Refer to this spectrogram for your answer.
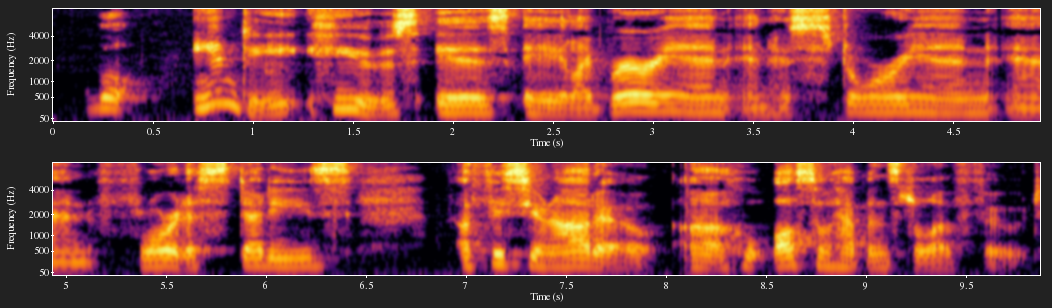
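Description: On a very clean recording with a silent background, a woman with an American accent uses a normal speaking voice, fairly low in pitch, with lively intonation at a fairly slow pace. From Miami, Cuban American family. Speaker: professor. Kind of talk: radio interview.

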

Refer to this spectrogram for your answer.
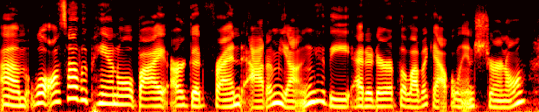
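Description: A woman speaks at a fairly quick pace with hardly any pauses and lively intonation, her pitch fairly low. Noticeable background noise sits behind her. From Texas, South Plains. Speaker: news reporter. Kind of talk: radio interview. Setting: studio.

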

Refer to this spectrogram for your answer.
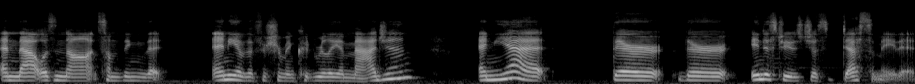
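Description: With an American accent, a woman talks at a moderate pace and medium pitch. The background is quiet. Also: ordinary pitch variation. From coastal Maine, US. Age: 50s. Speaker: novelist. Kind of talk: interview. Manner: halting, many fillers.

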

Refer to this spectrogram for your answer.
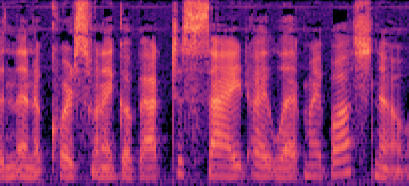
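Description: Speaking at a moderate pace, a woman with a fairly low pitch and vocal fry is heard on a very clean recording against a silent background. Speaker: meal delivery volunteer. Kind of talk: radio interview.

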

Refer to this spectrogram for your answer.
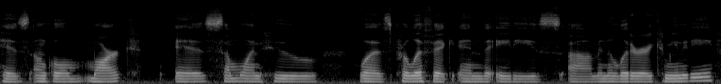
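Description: The speaker has a Southern Californian accent and a dark, mellow tone. Delivery is fairly slow with monotone, flat intonation. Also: woman, very deep, low pitch for a woman. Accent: Southern California American. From South Central Los Angeles. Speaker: interview guest. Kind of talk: interview.

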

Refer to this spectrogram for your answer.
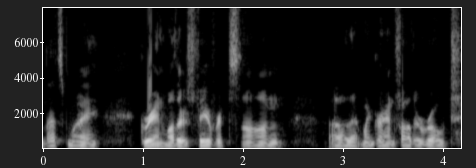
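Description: A man with an American accent speaks at a moderate pace in a very deep, low voice with monotone, flat intonation. The sound is dry and close with no echo, and the background is quiet. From Rockford, Illinois (US Midwest). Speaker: musician, bandleader and singer. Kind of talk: casual interview. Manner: hesitant, many filler words.

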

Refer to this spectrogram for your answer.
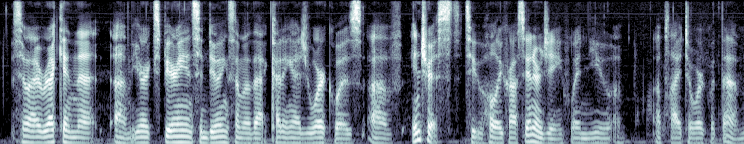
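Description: Here is a man with an ordinary speaking voice and a fairly low pitch. He talks at a moderate pace with ordinary pitch variation. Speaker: college assistant dean and podcast co-host. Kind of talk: interview.

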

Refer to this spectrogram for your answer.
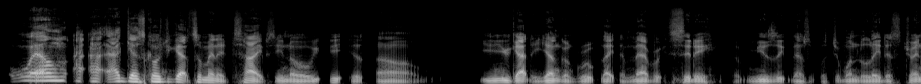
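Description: The sound is dry and close, with no echo. The voice moves at a moderate pace with vocal fry. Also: man. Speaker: gospel radio host. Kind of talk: radio interview.

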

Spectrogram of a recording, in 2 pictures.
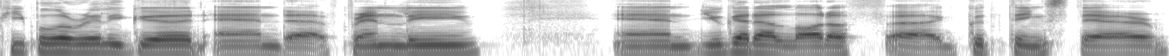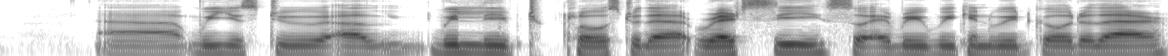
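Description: Speaking at a fairly slow pace, a man keeps a medium pitch. His intonation is monotone and flat. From Bangladesh (Dhaka), early childhood in Saudi Arabia. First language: Bengali. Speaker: graduate student. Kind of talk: interview. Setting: recording booth. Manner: halting, with many fillers.

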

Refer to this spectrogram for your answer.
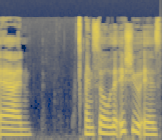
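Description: In an American accent, a woman speaks at a fairly low pitch with a dark, mellow tone and fairly even intonation. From US mainland. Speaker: pharmaceutical marketplace startup founder. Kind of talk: radio interview.

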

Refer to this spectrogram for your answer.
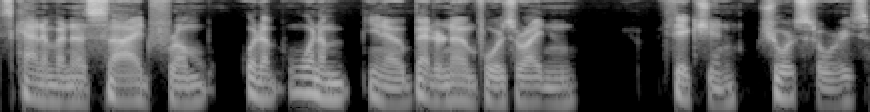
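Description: Speaking at a moderate pace with vocal fry, a man is recorded very cleanly against a silent background, with a dry, close sound and no echo. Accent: South Carolina. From US South, Greenwood, South Carolina. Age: 60s. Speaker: author. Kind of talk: casual chat.

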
